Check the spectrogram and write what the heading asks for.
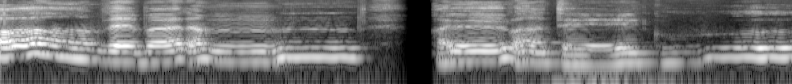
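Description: A man singing a slow, unaccompanied Dari song, holding long notes with a wavering pitch. He breaks briefly for breath about three seconds in.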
